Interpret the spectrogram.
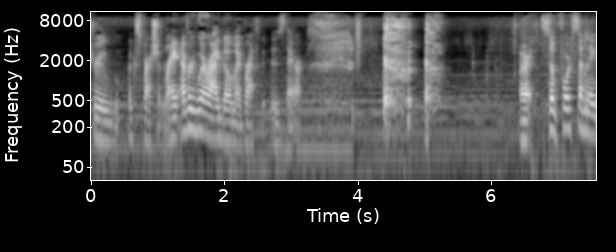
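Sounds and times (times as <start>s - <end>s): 
speech: 0.0s - 5.1s, 6.4s - 7.5s
person coughing: 4.4s - 5.4s.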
